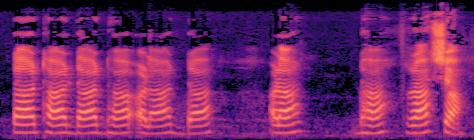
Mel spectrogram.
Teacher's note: मूर्धन्य मीन्स आपके मुख की छत से जो बोले जाते हैं कठोर तालु के अगले भाग से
